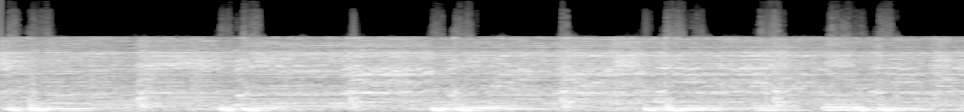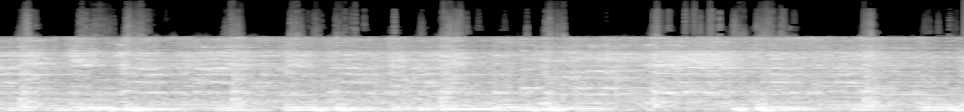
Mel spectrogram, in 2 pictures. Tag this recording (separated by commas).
Disco, Music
